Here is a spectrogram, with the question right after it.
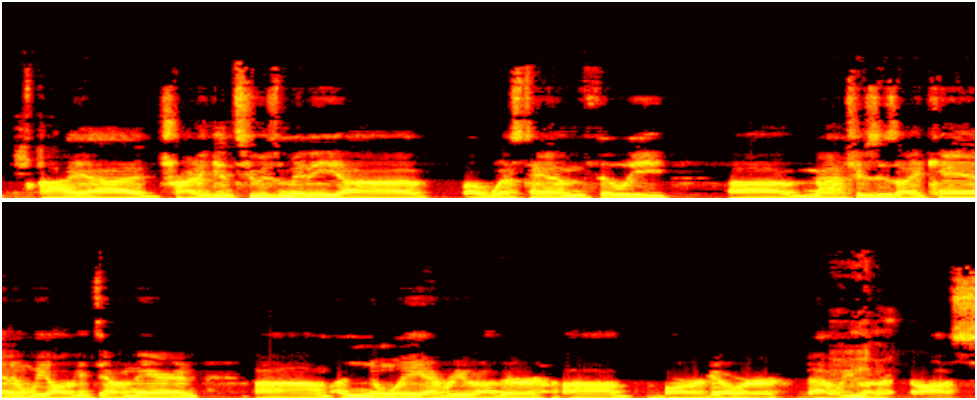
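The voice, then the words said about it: Southern US accent. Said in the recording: “a delicious southern accent, that is because I'm originally from North Carolina”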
